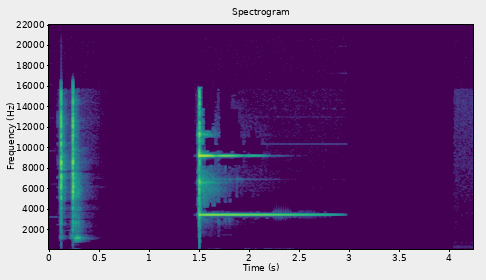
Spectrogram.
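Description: Two quick click sound effects in close succession, then a single bright bell ding that rings out and fades over about a second and a half: the click-and-notification-bell sounds of a like-and-subscribe button animation.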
